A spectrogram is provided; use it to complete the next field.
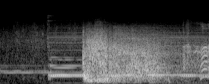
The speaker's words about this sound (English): Joe barbecues while Mackenzie and Frost blast bottles. Frost misses.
